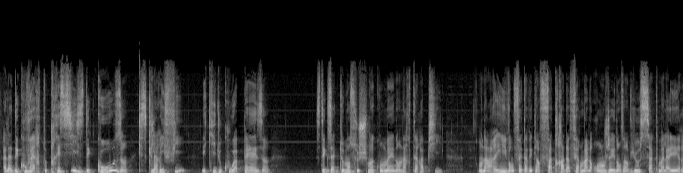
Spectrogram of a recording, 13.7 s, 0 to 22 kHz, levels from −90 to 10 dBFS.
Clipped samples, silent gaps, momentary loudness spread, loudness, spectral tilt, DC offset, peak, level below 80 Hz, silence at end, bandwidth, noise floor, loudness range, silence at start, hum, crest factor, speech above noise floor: under 0.1%; none; 7 LU; -21 LUFS; -3.5 dB/octave; under 0.1%; 0 dBFS; -50 dBFS; 0 s; 14.5 kHz; -62 dBFS; 3 LU; 0.05 s; none; 22 dB; 41 dB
